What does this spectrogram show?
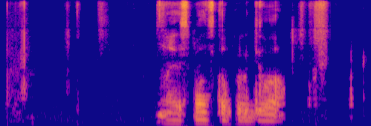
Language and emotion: Russian, neutral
